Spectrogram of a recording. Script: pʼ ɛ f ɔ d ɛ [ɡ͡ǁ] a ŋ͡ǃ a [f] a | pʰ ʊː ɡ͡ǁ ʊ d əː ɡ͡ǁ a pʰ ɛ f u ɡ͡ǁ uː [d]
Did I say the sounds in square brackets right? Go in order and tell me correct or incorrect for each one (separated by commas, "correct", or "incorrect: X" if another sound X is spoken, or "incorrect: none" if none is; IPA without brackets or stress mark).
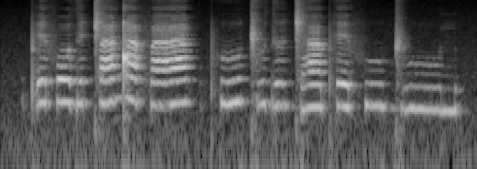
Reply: incorrect: ǁ, correct, incorrect: n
